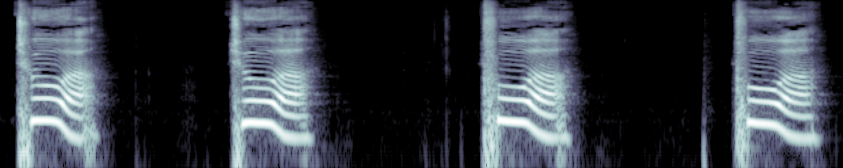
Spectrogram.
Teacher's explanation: 滑动过程中，口型由收圆变为半开 · Term: 双元音 · IPA: uə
